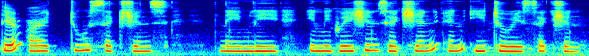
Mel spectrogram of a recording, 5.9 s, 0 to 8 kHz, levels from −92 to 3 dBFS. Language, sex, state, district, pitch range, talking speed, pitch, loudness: English, female, Mizoram, Aizawl, 265-285 Hz, 110 wpm, 275 Hz, -16 LUFS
